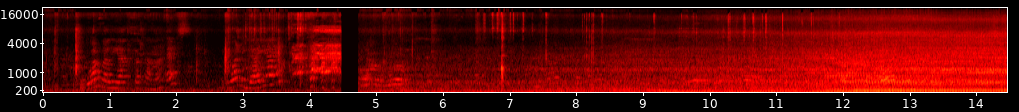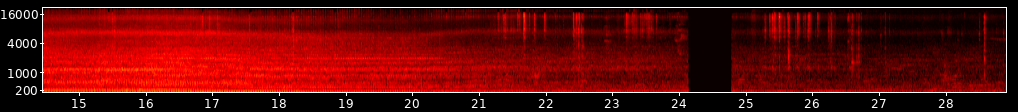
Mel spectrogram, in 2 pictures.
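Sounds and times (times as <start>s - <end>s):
engine humming: 4.8s - 24.1s.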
